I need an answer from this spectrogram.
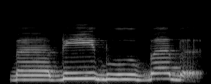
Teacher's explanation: Okey, bila kita sebut huruf ba pula, bila kita ada bersukun, dia tak sama macam huruf Hamzah. Huruf Hamzah tak ada qalqalah, huruf ba ada qalqalah. Bila dekat hujung dia jadi qalqalah kubra, besar.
